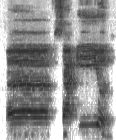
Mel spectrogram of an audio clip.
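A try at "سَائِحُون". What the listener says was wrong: Saihun. Yang panjang sa-nya ya.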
